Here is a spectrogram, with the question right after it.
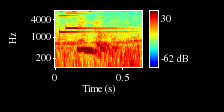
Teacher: Dalam bahasa baku, bunyi U di hujung perkataan telur menunjukkan vokal belakang bulat U.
